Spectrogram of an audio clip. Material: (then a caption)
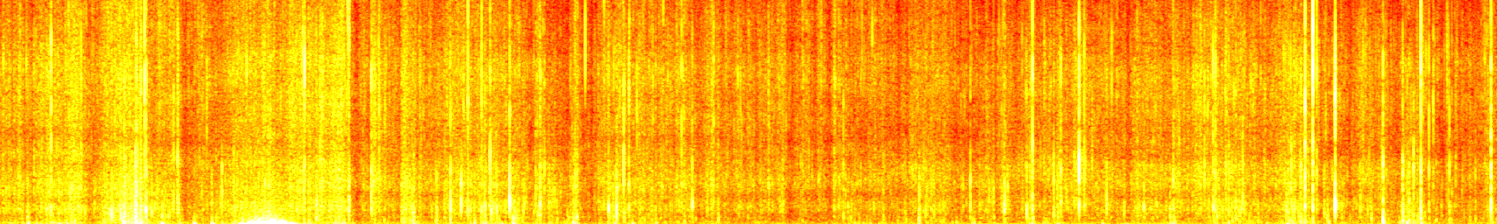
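Plastic. A clear plastic bag filled with small dried herb granules is held in both hands in front of a microphone while the contents are squeezed and rubbed with the fingertips. Soft, steady crinkling and gritty crackling continue throughout, with a louder, deeper rustling surge early on before settling back into quiet, scattered crackles.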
